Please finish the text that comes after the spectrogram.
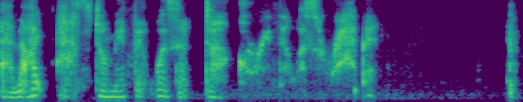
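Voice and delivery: hushed whisper, voice dropped away. Real, not acted. Whispering a secret to the audience about Tom.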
